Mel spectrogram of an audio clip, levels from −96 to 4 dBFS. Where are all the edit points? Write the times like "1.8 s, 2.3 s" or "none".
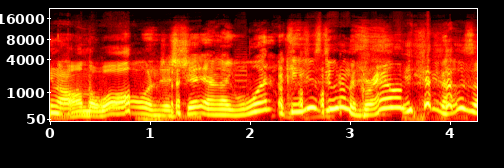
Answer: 2.2 s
